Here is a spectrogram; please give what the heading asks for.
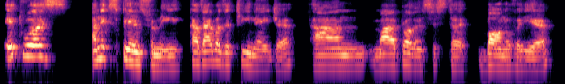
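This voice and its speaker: A man's voice: mid-range voice, a little slow. An older man with a Caribbean accent, talking reflectively as an interview guest about his own experience. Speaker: interview guest, community activist.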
